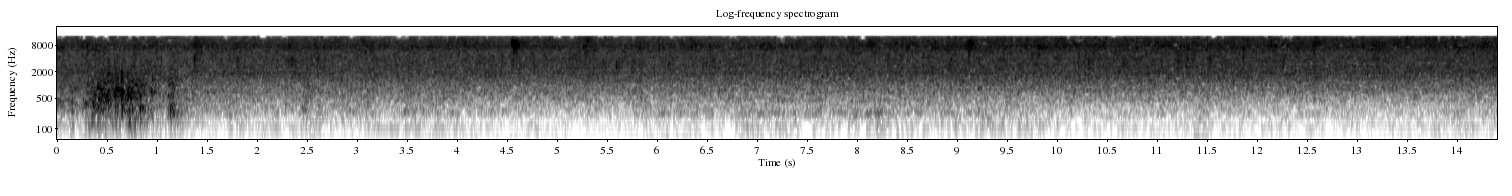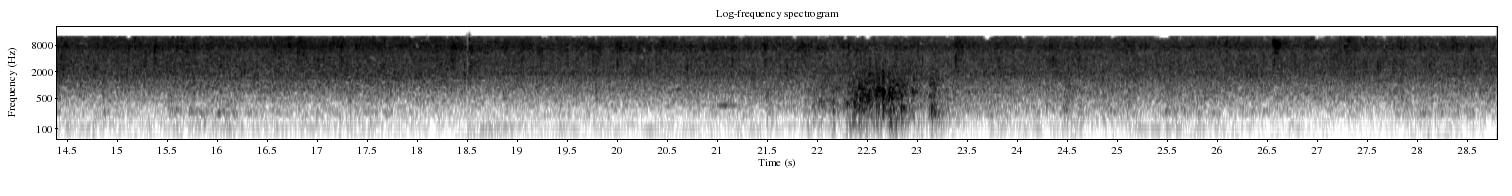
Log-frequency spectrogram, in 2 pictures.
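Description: Steady rain falling on leafy foliage, an even hiss. Twice there is a louder swell about a second long, once right at the start and again about 22 seconds in.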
